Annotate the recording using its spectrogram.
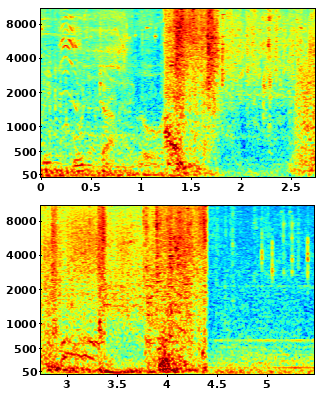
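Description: Magic blasts whoosh and crackle in a fast fight.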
